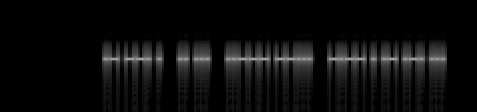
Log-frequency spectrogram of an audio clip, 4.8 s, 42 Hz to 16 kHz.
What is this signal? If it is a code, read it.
Morse code, heard as a keyed tone, about 44 wpm, 700 Hz. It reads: AGE IS 27 YEARS
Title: Common QSO Phrases Encore 45wpm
